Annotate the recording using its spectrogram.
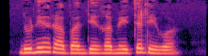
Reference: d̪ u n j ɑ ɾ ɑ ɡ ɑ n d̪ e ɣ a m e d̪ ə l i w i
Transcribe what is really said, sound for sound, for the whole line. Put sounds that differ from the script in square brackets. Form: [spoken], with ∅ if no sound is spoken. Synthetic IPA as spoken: d̪ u n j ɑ ɾ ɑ [b] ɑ n d̪ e ɣ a m e d̪ ə l [e] w [a]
